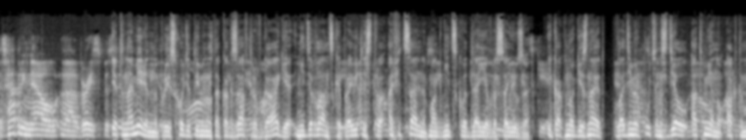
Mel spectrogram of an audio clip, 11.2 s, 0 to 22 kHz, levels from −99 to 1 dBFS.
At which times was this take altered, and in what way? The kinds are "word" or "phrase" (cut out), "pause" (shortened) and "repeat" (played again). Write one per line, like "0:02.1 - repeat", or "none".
0:03.2 - word
0:06.4 - phrase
